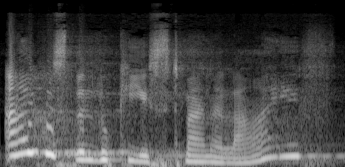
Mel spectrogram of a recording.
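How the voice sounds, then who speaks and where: Tender, wistful husband, mellow and reverberant. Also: male voice, a little high, wildly swooping pitch, slow pace, heavily acted. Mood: adoring, earnest. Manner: tender, reflective storytelling. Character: devoted, wistful, estranged husband reminiscing about his marriage. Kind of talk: intimate audio drama monologue.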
